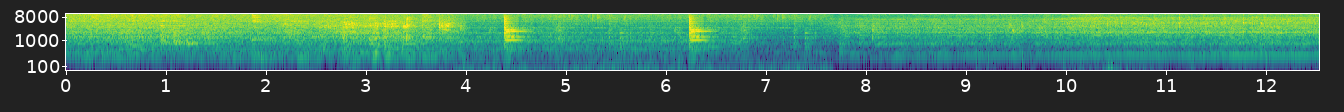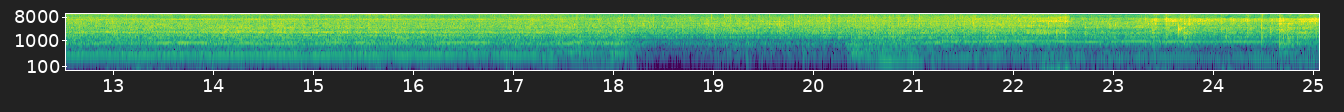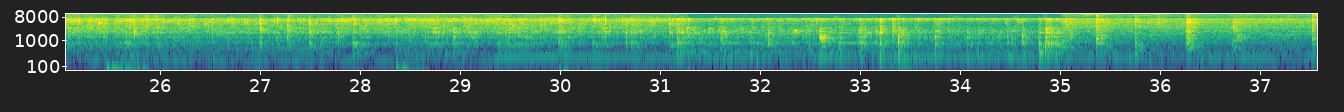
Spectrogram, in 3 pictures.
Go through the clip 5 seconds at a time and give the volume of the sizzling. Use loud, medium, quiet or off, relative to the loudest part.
loud, medium, medium, medium, loud, loud, loud, loud.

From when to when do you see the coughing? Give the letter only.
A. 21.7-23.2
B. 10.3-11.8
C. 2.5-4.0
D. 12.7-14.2
C.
